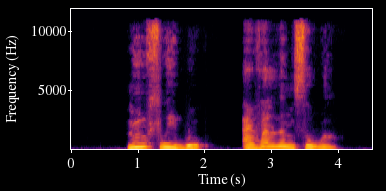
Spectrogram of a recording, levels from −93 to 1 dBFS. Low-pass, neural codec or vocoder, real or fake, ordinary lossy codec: 10.8 kHz; codec, 24 kHz, 1 kbps, SNAC; fake; AAC, 64 kbps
